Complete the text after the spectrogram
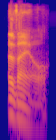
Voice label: "avail", British

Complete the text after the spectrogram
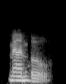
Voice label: "mambo", Indian

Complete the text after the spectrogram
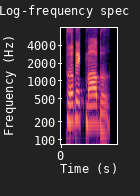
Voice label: "Purbeck marble", Indian; Dictionary

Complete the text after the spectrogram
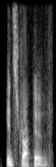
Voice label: "instructive", American

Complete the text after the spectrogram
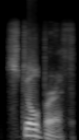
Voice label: "stillbirth", American

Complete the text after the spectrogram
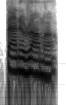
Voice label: "panorama", Indian; Dictionary

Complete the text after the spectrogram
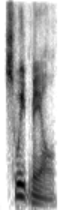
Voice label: "sweetmeal", American

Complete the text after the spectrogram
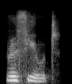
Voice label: "refute", Indian

